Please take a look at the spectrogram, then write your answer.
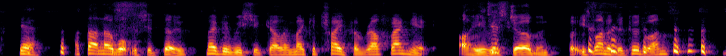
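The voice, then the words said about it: Michael Keane impression. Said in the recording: “One of my favourite impressions, Michael Keane. It's not a great impression ... I'd say it was a solid impression”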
